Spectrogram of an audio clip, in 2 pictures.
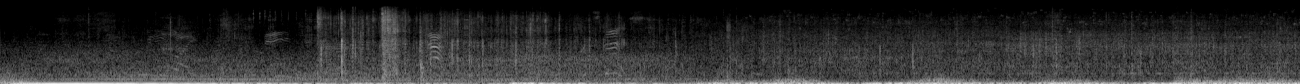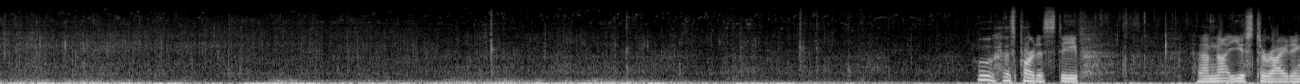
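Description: Bicycle tyres crunch over a gravel and dirt trail.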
